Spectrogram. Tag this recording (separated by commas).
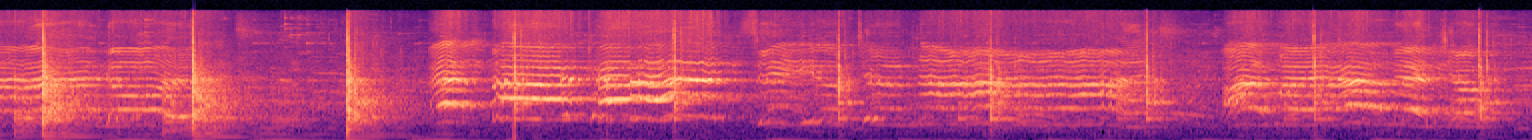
Speech, outside, urban or man-made, Music, Singing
